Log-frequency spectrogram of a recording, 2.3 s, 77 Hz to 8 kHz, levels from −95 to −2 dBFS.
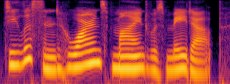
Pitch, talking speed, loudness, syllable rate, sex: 190 Hz, 210 wpm, -17 LUFS, 4.7 syllables/s, female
